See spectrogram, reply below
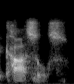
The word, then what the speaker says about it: castles: Lot of, you don't you don't need to pronounce the T. You can just say castles.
